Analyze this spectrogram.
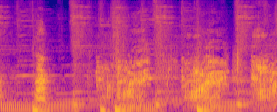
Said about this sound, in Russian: Вот и Алтай, мой верный пес, с вами поздоровался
